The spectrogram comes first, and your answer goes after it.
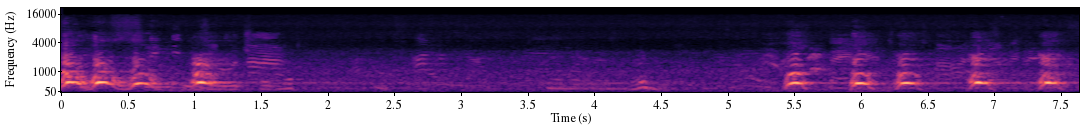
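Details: Franzi, a 16-week-old Kleiner Münsterländer puppy, romps with mostly adult dogs at a play session, recorded on a Panasonic LUMIX FZ300: a burst of barks opens, a quiet stretch follows, then five evenly spaced bright barks close.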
